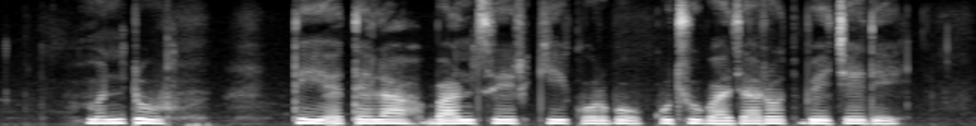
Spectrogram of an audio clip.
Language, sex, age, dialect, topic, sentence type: Magahi, female, 31-35, Northeastern/Surjapuri, agriculture, statement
